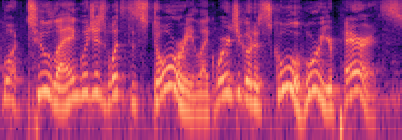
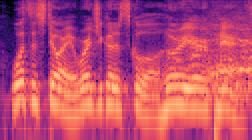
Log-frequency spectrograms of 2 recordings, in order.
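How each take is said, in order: First: Higher-pitched, impressed questioning; impressed amazement. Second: The same questions, little awe; underwhelmed, everyday-pitched questions; unimpressed questioning. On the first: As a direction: fire off curious questions in awe. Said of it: "in the U S, people are like". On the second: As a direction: ask with no amazement. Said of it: "If you have two languages here, people are like". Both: Acted.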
